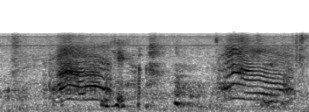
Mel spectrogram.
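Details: Talkative neutered male domestic cat, loving and vocal: two drawn-out meows, each rising then falling in pitch, with softer chirps between them, indoors with a faint background hiss.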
